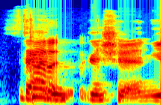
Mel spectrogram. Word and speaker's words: statistician: Is it statistician by day? – Yeah, how do you say that? – Statistician, yeah.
